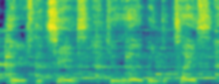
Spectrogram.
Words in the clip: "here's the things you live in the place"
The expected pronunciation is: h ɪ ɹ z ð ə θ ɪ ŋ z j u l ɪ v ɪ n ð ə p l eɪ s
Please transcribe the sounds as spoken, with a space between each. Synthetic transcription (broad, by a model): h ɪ ɹ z ð ə t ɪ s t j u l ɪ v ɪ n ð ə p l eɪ s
